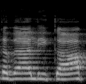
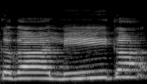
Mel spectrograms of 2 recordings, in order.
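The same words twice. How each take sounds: First: The final vowel after the k is drawn out. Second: The vowel after the l is drawn out. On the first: "आखिरी काफ को लंबा कर देते हैं" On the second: "लाम को लंबा कर देते हैं"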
